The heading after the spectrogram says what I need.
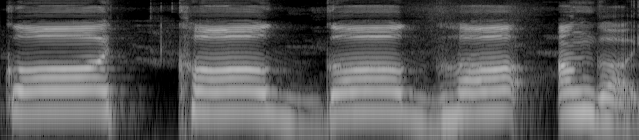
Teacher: क, ख, ग, घ, अंग, ये सब क्या है, कंठ से स्पर्श करते हैं।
